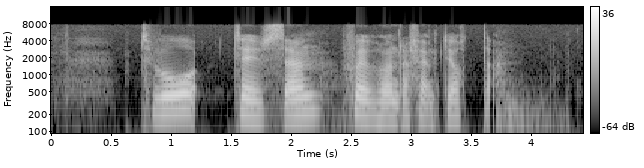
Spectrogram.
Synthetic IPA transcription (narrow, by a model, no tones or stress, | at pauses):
t̪ʰvoː | t̪ʰʉ̟ːsənɧʉ̟ːɦɵnd̪ɾafɛmt̪ɪɔt̪ʰːa̰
